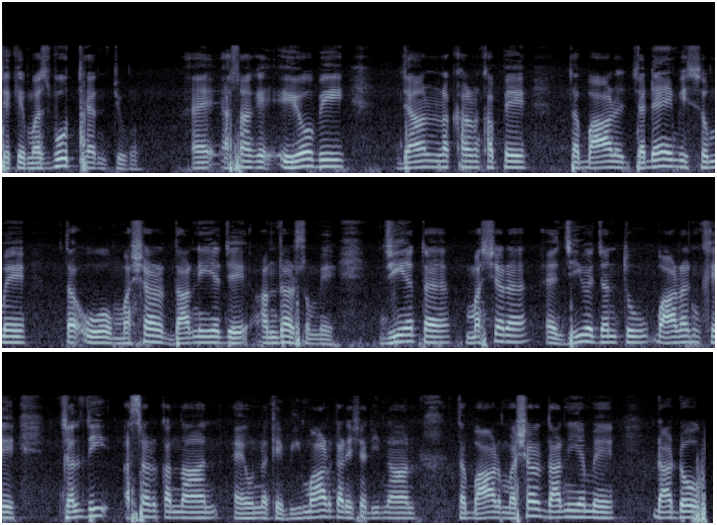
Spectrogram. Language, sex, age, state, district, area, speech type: Sindhi, male, 45-60, Maharashtra, Thane, urban, spontaneous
